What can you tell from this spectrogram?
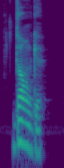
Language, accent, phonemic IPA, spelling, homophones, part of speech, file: French, France, /dɛ̃ɡ/, dengue, dingue / dingues, noun, LL-Q150 (fra)-dengue.wav
- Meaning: dengue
